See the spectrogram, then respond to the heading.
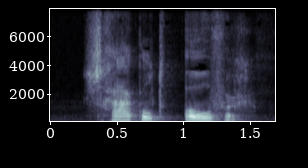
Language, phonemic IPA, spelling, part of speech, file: Dutch, /ˈsxakəlt ˈovər/, schakelt over, verb, Nl-schakelt over.ogg
- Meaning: inflection of overschakelen: 1. second/third-person singular present indicative 2. plural imperative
